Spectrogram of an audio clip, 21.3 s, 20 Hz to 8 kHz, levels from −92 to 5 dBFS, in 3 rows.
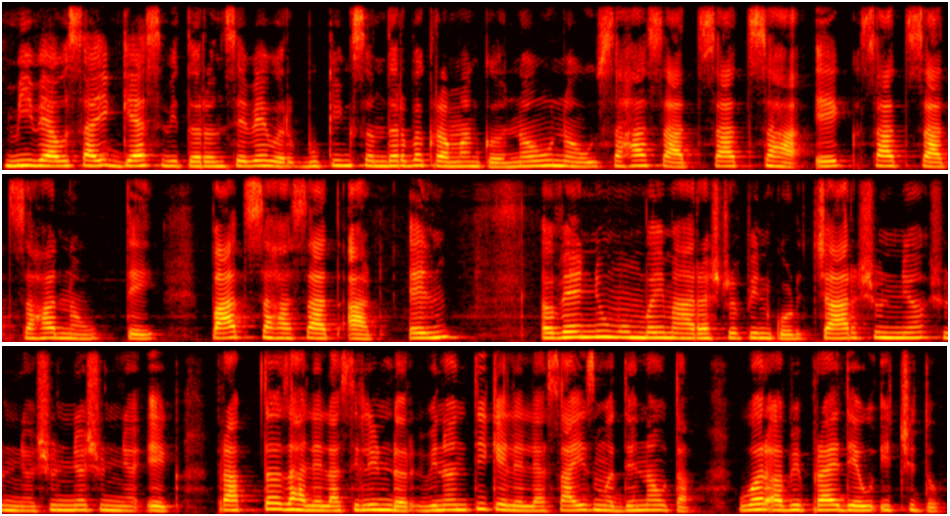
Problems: none marked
